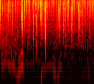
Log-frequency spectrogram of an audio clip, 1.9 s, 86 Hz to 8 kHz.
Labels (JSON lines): {"label": "biophony, cascading saw", "recorder": "SoundTrap 600 or HydroMoth"}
